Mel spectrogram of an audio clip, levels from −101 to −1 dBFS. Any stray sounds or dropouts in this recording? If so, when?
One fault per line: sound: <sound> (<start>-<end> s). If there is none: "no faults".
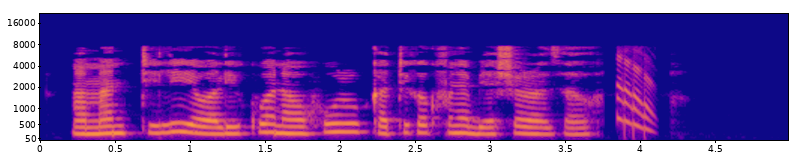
sound: chirp (3.8-4.1 s)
